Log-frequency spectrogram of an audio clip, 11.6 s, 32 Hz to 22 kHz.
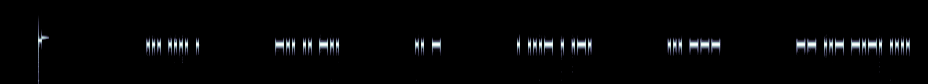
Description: Morse code, heard as a keyed tone, about 36 wpm, 700 Hz. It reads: SHE DID IT EVER SO MUCH
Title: 4x Word-Spacing - Sentences from Top 400 Words - 35wpm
